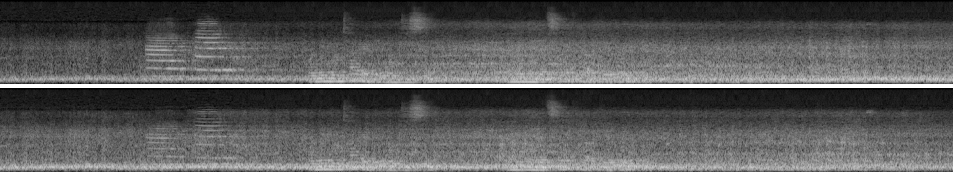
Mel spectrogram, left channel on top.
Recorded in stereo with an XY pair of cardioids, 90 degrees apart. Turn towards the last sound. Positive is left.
turn(degrees=10)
